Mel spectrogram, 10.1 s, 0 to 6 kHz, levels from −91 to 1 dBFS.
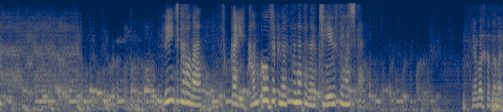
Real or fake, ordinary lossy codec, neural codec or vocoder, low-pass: fake; AAC, 32 kbps; codec, 16 kHz, 1 kbps, FreqCodec, smaller model; 5.4 kHz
